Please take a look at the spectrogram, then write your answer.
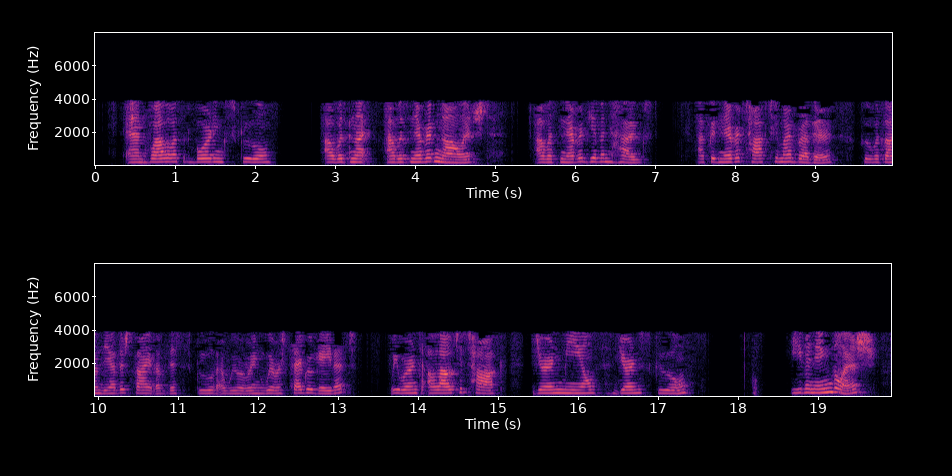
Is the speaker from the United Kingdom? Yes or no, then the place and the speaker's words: no; Alberta, Canada; I'm from Piikani Nation, from the nation that the lawyer comes on often.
